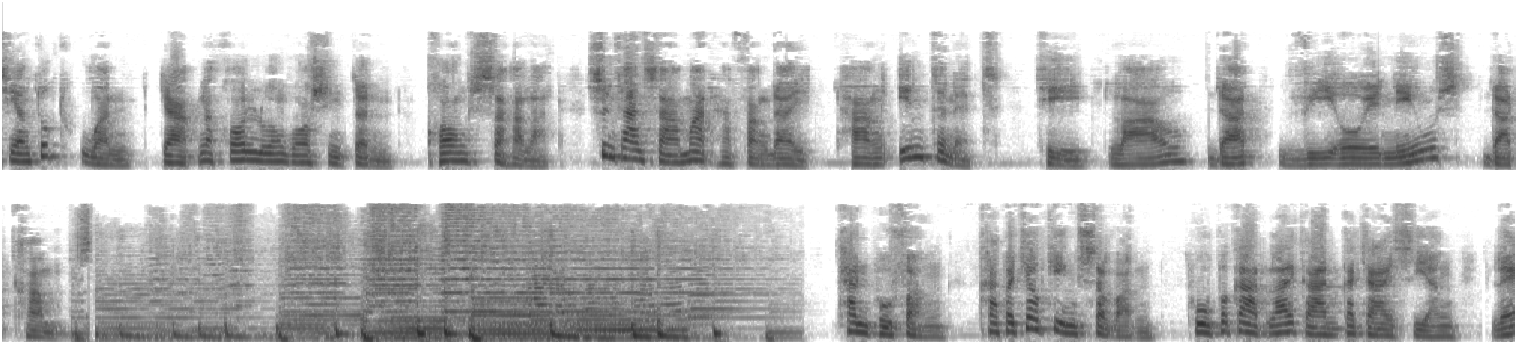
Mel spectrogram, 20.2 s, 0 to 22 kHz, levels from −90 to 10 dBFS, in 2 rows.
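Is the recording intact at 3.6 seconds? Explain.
Yes, the audio is intact at 3.6 seconds, with no dropout, click, distortion or other fault audible at that point.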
